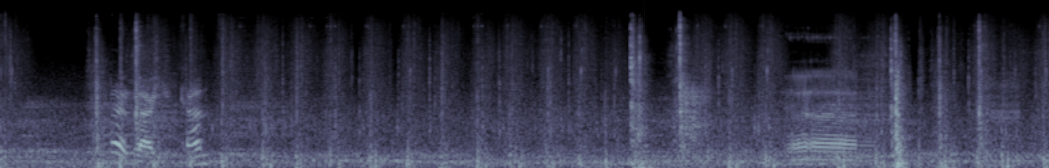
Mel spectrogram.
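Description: Heavy boots step on a hard floor indoors.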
